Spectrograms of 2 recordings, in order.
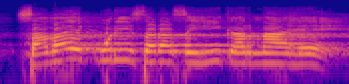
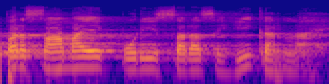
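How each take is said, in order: First: Emphatic repeat. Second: Said in the usual way. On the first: Real, not acted. Preacher restating the rule to the congregation, emphatic.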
